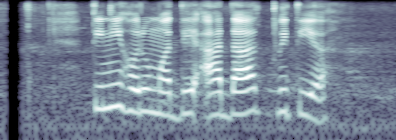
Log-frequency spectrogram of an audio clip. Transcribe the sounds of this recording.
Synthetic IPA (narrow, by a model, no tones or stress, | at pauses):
t̪iniɦʌɾumʌd̪ʱjeʔad̪at̪wit̪ijʌ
